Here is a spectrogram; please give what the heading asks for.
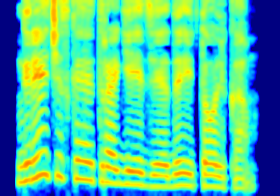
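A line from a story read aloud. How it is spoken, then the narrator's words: Sighing. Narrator (Russian): вздохнула Сашка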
